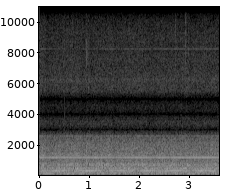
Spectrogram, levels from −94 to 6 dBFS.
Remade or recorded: recorded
